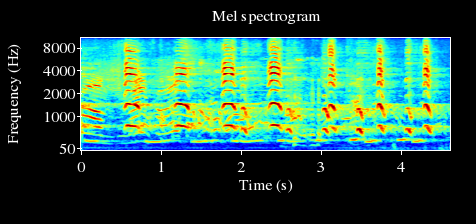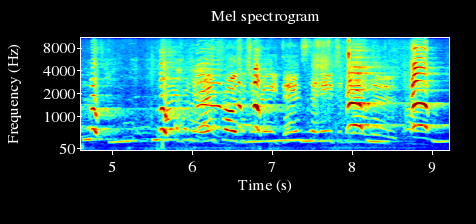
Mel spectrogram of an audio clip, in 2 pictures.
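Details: Two siamangs in Dubbo zoo, showing off, call together in a busy, overlapping chorus of arched ringing barks and lower wavering hoots, loud peaks coming every second or so.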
